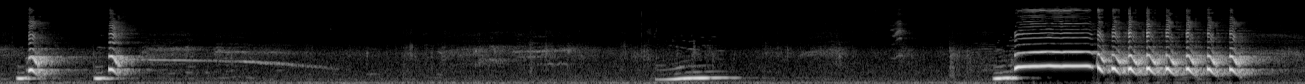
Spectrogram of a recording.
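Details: Siamang singing at Zoo Antwerpen: two sharp barks and a long falling wail, a brief wavering hoot, then one sustained loud scream followed by a rapid run of harmonic barks.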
